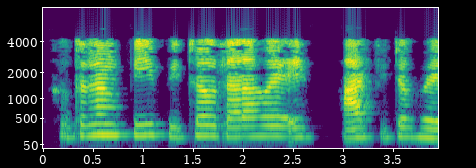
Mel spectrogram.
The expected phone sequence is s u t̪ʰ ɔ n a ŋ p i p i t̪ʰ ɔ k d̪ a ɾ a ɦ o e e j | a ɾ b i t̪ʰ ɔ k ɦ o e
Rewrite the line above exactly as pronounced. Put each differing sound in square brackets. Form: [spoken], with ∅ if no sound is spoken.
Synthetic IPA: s u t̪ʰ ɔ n a ŋ p i p i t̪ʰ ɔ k d̪ a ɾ a ɦ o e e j | a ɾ [p] i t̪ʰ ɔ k ɦ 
